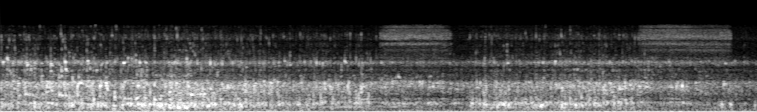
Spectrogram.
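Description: Steady, muffled underwater rumble in the Bosmolenplas lake during a dive by two divers on a rainy day, with gurgling and bubbling water, continuous and fairly loud throughout, with brief hissing bursts like exhaled air bubbles now and then. No voices.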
